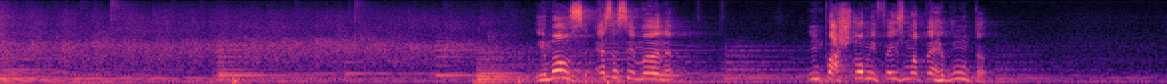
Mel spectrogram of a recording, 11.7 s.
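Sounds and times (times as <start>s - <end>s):
audience applause: 0.0s - 6.0s
sustained keyboard chords: 0.0s - 11.6s
speech: 4.8s - 6.9s, 8.1s - 10.0s.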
